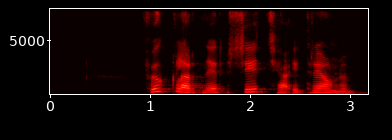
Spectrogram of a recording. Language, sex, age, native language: Icelandic, female, 40-49, Icelandic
